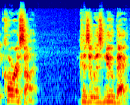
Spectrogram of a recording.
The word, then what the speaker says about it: Coruscant: And how they would say Coruscant, because it was new back then. Remember, that was the first time they ever said It was Coruscant.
